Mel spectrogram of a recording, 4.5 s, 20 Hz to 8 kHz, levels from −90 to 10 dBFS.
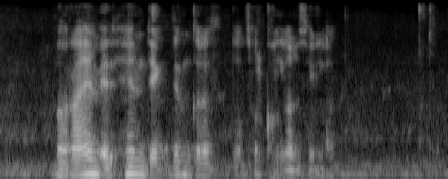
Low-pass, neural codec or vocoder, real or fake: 7.2 kHz; codec, 16 kHz, 4 kbps, X-Codec, HuBERT features, trained on LibriSpeech; fake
